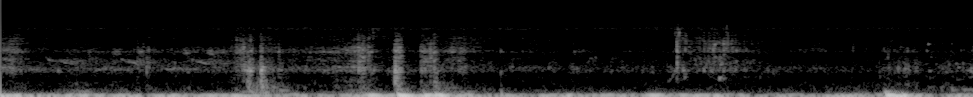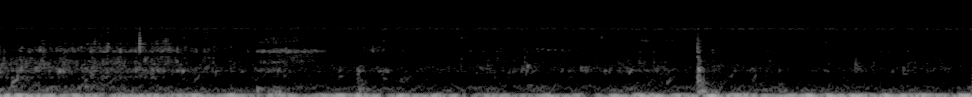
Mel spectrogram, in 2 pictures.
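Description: Wooden longboat moving slowly on calm river water, with a low rumble throughout and a few short knocks of wood about once every one to four seconds.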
